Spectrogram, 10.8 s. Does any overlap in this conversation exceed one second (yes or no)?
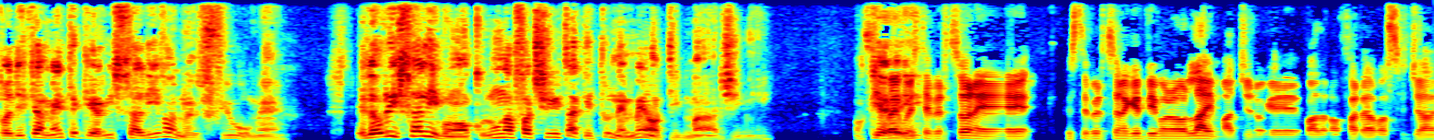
no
